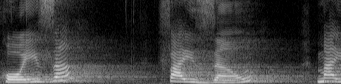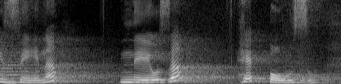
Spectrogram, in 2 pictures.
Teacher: nós temos o ditongo oi ai ai eu ou logo em seguida nós temos o s com som de z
